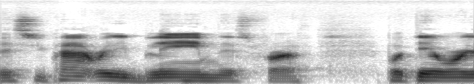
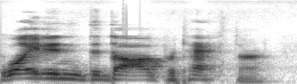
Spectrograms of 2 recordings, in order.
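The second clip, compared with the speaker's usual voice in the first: cross, angry, accusing tone; 6 semitones higher than usual. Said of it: "did she say it angrily".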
